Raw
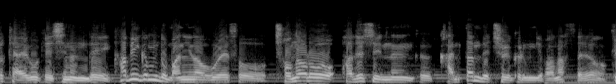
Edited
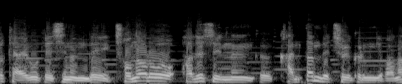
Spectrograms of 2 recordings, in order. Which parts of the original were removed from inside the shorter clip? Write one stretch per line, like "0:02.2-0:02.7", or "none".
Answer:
0:01.1-0:02.7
